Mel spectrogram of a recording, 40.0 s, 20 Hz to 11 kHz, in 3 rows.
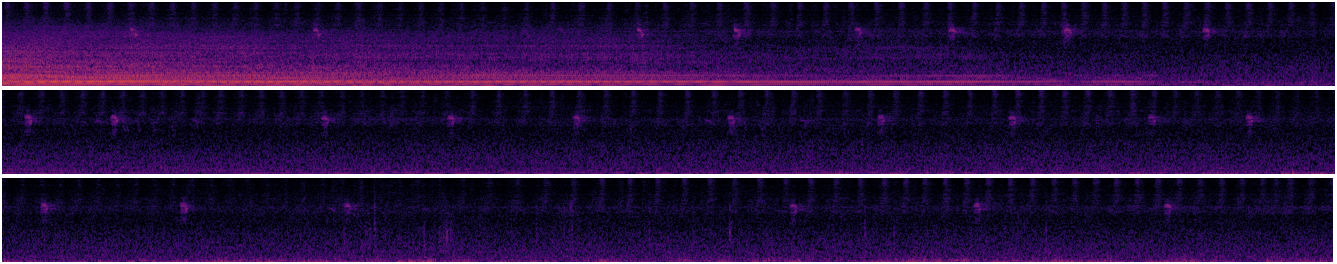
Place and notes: Traffic Sound, Birds singing
Zoom H2n MS+XY
Hualien County, Taiwan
